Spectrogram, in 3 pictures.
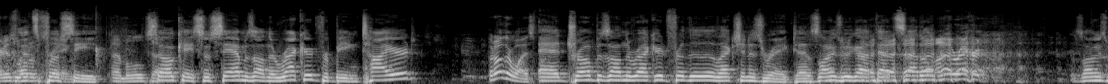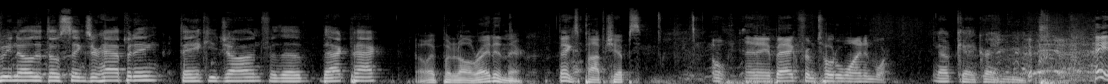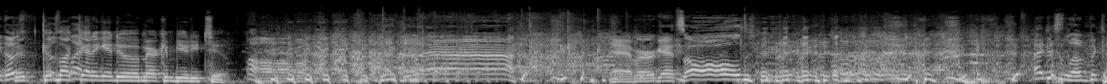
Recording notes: Recorded live at the UCB Franklin in Los Angeles, California.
